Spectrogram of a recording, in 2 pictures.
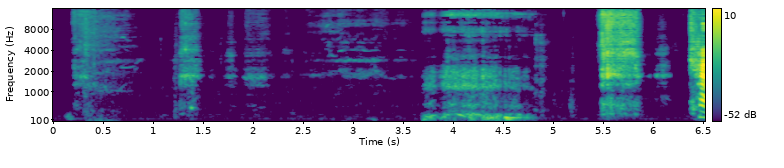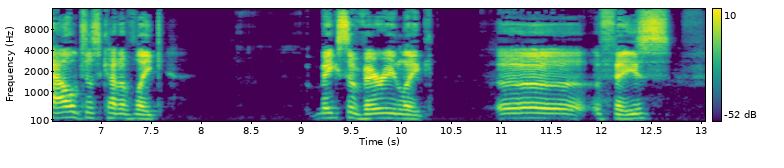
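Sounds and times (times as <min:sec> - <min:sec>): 
speech: 0:06.4 - 0:07.8, 0:09.2 - 0:10.4, 0:11.0 - 0:12.8
person imitating a goat's bleat: 0:11.0 - 0:12.0.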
